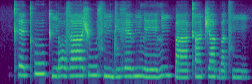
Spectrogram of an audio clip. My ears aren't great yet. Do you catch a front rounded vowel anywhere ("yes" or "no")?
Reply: no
